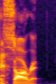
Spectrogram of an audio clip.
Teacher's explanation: the r gets actually put in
